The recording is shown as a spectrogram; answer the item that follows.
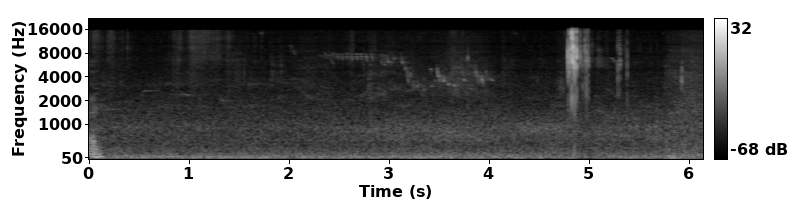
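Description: Quiet outdoor background with a faint low rumble and some faint high chirps in the middle, then a single sharp click about five seconds in.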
